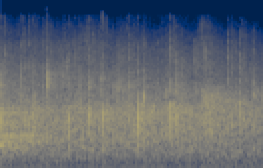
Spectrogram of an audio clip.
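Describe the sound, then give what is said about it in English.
Church audience applause for the guest speaker's wife, a dense, steady patter of many hands clapping at a fairly faint, even level throughout. “Please give a round of applause to my wife.”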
